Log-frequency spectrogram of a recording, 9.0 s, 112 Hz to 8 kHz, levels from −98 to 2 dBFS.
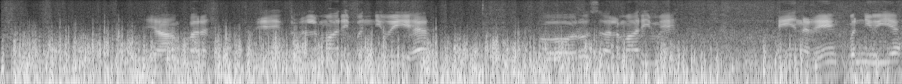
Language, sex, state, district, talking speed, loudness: Hindi, male, Rajasthan, Bikaner, 105 wpm, -14 LUFS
